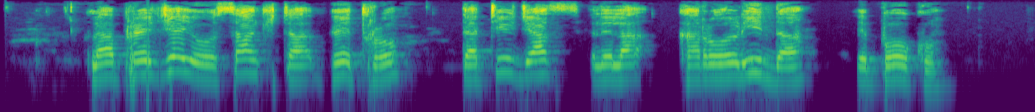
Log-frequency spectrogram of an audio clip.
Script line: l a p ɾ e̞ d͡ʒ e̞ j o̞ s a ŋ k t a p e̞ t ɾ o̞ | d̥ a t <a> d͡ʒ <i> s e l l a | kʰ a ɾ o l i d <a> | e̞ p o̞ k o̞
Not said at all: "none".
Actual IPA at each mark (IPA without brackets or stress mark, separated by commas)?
i, a, a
